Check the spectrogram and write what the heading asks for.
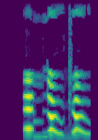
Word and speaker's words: Много: Mnogo, like the English word, mango.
